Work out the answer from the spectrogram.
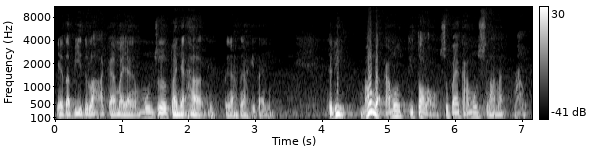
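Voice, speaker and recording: A male pastor, preaching a lively sermon and acting out the voices of people in his stories. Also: on the low side, fairly quick, breathy edge, lo-fi sound. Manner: lively storytelling preaching, acts out dialogue, mixes in Javanese phrases.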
